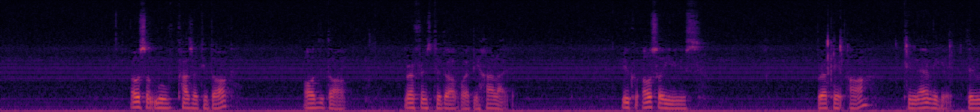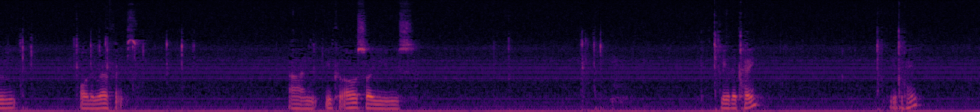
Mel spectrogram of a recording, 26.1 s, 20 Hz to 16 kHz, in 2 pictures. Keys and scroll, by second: 1.9 Up, 2.4 Down, 10.7-15.9 typing, 20.5-21.4 typing, 22.5-23.4 typing, 24.7 \.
